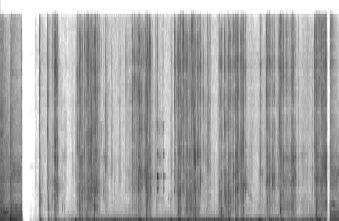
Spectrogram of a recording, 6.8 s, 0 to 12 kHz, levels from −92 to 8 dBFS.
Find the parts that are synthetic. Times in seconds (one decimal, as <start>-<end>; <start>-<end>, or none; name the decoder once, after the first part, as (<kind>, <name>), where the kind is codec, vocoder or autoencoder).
0.6-1.2 (codec, HILCodec); 4.9-6.8

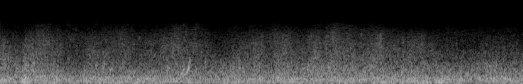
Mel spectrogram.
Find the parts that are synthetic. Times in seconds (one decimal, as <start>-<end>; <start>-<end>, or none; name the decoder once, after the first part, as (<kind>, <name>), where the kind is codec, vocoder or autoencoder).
0.4-1.3 (vocoder, Vocos)

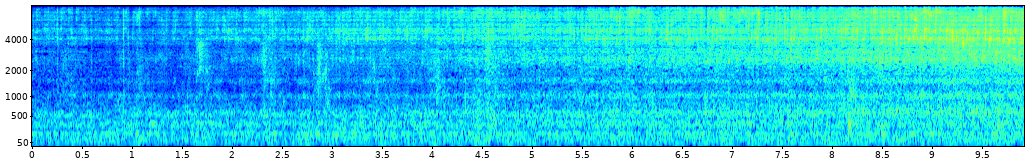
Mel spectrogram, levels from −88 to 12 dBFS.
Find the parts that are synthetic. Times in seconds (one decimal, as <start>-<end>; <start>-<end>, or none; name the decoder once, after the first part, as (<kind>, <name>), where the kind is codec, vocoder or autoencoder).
0.8-4.0 (codec, HILCodec)

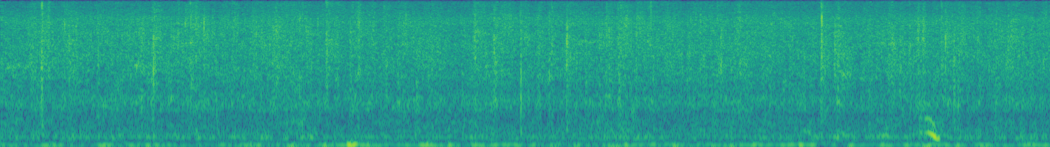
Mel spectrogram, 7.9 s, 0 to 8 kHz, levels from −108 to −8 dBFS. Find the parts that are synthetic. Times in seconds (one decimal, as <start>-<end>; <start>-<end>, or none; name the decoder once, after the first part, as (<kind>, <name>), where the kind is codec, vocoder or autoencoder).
2.3-3.8 (vocoder, Vocos); 5.5-6.9; 7.5-7.9

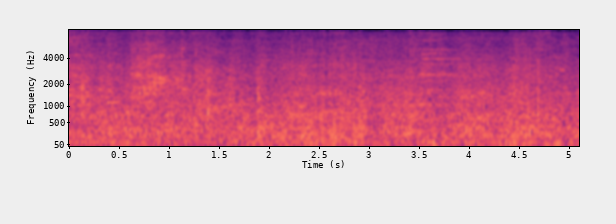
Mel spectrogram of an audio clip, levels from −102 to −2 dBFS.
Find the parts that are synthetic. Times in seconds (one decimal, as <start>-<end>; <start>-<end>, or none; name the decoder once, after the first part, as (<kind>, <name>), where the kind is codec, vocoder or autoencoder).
2.4-3.1 (vocoder, Vocos)

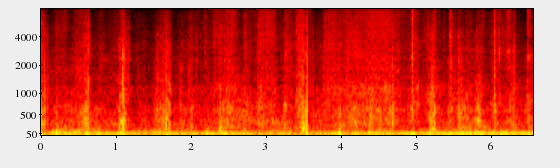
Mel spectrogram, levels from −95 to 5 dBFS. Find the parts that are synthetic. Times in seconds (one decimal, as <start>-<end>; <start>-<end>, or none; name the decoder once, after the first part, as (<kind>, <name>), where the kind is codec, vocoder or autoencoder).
0.0-6.6 (codec, SNAC)

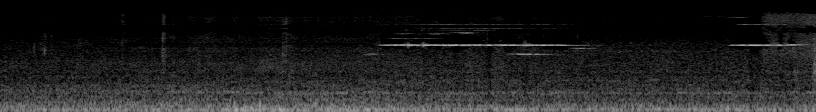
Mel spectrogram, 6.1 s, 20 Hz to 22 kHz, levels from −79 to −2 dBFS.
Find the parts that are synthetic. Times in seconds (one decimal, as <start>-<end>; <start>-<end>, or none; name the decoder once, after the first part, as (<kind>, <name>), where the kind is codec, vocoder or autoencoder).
0.7-2.8 (autoencoder, DAC-VAE)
